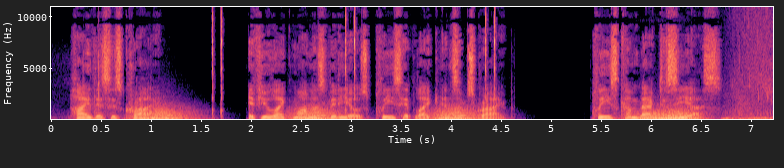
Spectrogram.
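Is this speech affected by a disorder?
No.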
